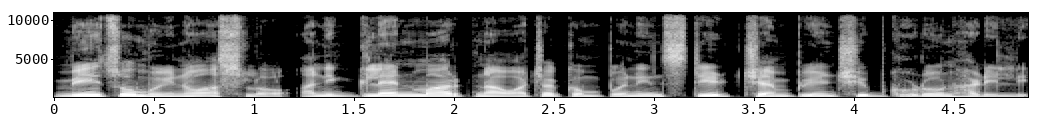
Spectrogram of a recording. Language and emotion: Goan Konkani, neutral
